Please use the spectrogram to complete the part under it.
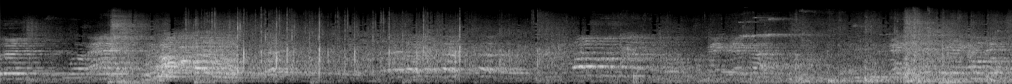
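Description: Players in wheelchairs shout to each other in a large echoing hall.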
